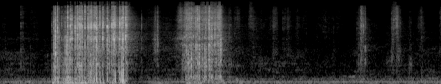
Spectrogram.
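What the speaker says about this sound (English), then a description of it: "Yes, there is lots and lots and lots and lots of shuffling." Playing cards for the Onirim card game are riffle-shuffled in two quick, crisp bursts close by, the first longer than the second, followed by soft handling clicks in a quiet room.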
